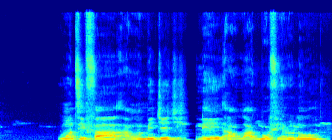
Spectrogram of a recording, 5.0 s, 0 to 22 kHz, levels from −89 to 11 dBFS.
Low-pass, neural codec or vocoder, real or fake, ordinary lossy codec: none; vocoder, 48 kHz, 128 mel bands, Vocos; fake; none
